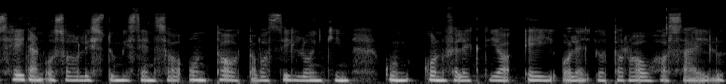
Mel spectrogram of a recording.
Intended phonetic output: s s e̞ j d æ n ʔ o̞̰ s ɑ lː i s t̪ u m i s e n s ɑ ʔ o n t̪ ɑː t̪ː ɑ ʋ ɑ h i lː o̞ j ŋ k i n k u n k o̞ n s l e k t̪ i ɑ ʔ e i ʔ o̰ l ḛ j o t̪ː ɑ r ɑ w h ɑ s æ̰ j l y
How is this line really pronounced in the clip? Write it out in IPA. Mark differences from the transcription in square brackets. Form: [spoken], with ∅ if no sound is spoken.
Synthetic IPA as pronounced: s [h] e̞ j d æ n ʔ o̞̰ s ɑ lː i s t̪ u m i s e n s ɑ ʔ o n t̪ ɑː t̪ː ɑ ʋ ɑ [s] i lː o̞ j ŋ k i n k u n k o̞ n [f] l e k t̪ i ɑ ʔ e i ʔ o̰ l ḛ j o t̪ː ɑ r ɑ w h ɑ s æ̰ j l y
